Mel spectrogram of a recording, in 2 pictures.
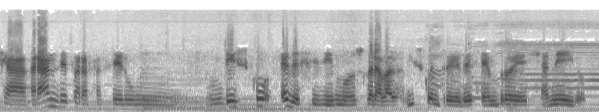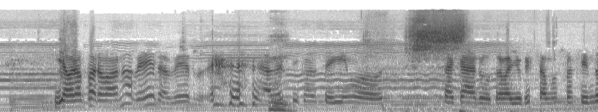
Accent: Portugal; accent: northern Portuguese; Teño acento de portugués do norte.

